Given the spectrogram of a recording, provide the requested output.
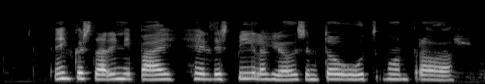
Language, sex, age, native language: Icelandic, female, 14, Icelandic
